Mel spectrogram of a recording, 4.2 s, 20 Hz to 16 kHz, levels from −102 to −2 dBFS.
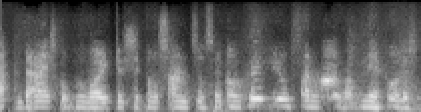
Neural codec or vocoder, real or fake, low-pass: codec, 44.1 kHz, 0.9 kbps, DAC; fake; 14.4 kHz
